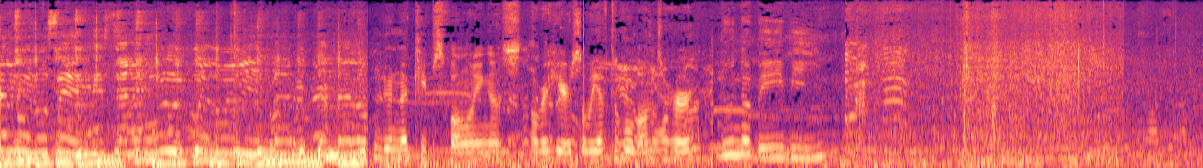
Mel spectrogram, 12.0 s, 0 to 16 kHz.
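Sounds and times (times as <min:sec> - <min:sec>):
churning water: 0:08.3 - 0:12.0
splash into water: 0:08.4 - 0:11.3.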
